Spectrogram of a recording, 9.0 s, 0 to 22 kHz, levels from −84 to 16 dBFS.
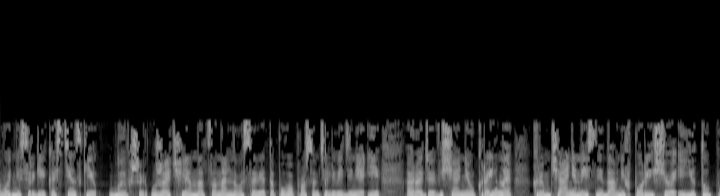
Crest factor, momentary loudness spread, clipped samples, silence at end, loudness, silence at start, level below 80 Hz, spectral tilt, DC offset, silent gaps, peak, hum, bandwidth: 10 dB; 3 LU; under 0.1%; 0 s; -17 LUFS; 0 s; -50 dBFS; -4 dB/octave; under 0.1%; none; -6 dBFS; none; 8.8 kHz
